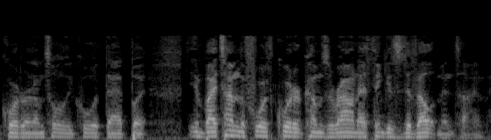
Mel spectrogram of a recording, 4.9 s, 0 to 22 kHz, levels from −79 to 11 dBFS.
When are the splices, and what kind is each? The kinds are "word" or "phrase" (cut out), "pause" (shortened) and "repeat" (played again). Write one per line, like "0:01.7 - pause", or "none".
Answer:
0:01.8 - word

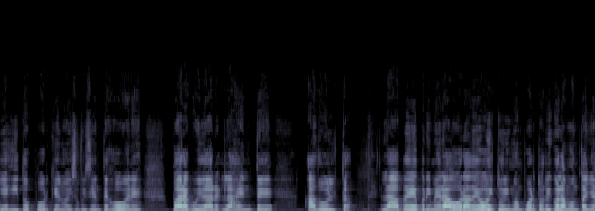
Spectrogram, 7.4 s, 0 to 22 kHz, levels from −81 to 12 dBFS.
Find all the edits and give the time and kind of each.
0:05.0 - word

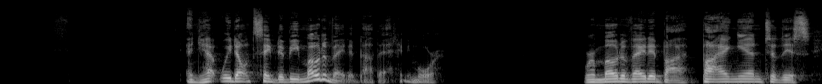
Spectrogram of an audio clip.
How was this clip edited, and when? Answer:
none

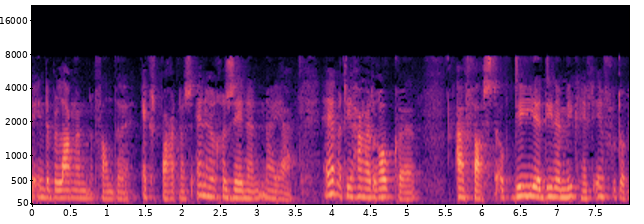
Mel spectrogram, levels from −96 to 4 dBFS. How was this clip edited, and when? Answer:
none

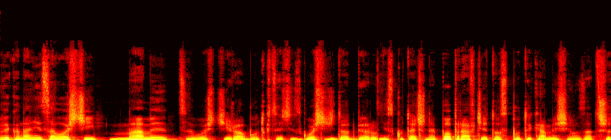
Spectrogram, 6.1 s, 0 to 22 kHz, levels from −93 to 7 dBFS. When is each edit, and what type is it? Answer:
0:01.8 - word
0:02.7 - word
0:03.8 - phrase

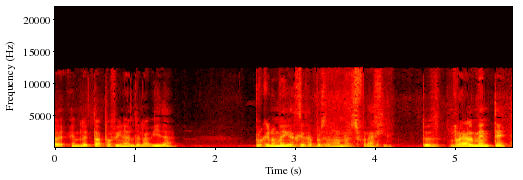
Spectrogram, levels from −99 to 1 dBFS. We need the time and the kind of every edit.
none

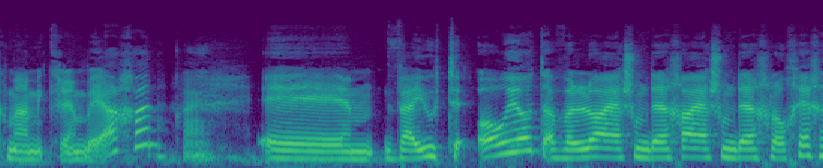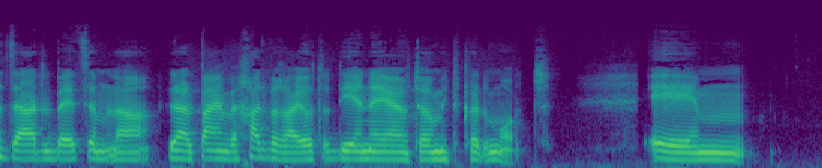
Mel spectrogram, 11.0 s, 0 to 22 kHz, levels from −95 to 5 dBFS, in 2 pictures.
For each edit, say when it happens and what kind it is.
0:04.5 - repeat
0:06.5 - pause
0:09.7 - pause

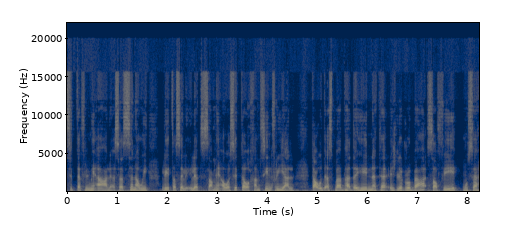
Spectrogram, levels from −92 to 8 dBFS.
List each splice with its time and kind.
0:04.1 - word
0:07.2 - phrase

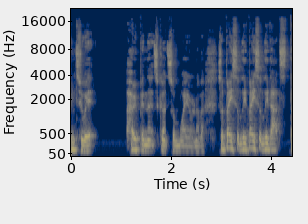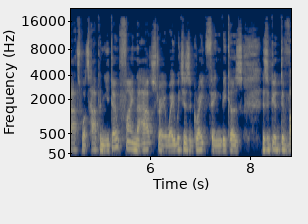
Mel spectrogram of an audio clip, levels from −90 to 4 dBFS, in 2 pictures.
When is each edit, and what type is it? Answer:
0:01.9 - phrase
0:03.5 - repeat

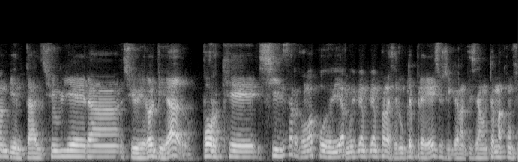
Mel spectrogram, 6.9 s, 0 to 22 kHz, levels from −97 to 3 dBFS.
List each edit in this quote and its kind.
0:03.8 - word
0:04.6 - word
0:04.9 - repeat
0:05.4 - word

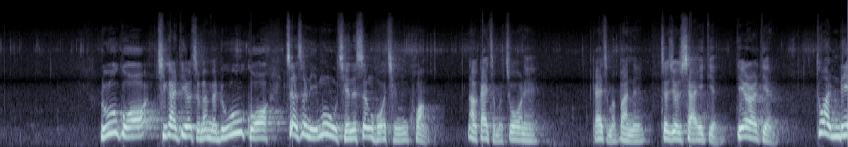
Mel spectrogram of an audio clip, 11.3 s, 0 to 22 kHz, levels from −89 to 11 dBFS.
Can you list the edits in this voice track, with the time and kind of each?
0:05.9 - pause
0:08.7 - pause

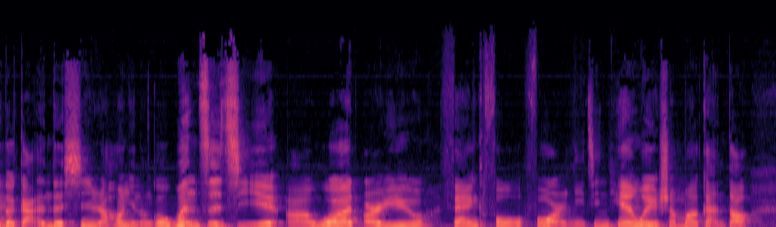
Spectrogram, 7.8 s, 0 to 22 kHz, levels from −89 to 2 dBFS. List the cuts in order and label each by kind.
none

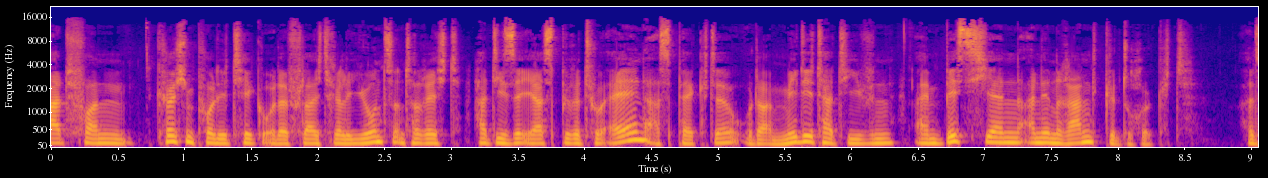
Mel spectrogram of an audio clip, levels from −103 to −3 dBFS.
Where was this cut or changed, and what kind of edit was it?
0:03.1 - pause
0:06.4 - pause

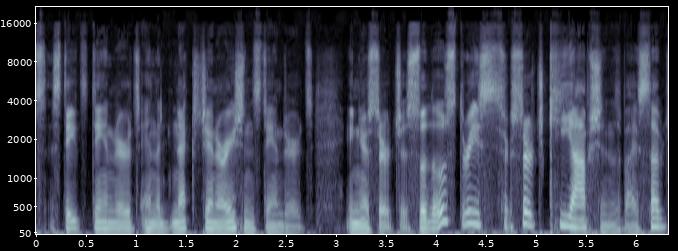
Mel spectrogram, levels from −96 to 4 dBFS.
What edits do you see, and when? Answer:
none

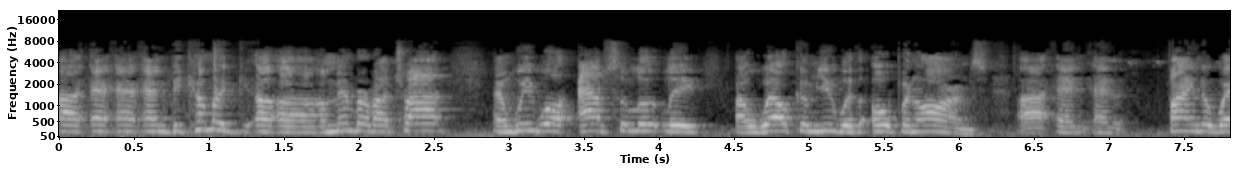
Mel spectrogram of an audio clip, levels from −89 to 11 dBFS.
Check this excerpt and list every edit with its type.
0:06.9 - word

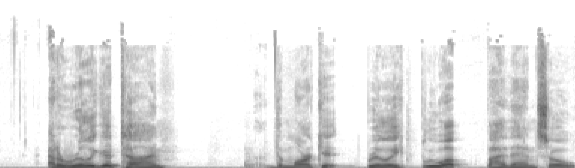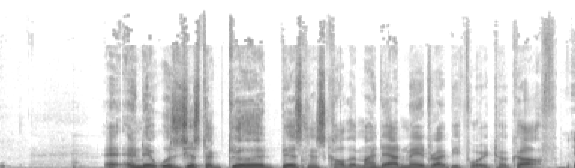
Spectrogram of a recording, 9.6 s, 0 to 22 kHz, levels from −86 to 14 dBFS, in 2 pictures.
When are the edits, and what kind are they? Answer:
0:02.1 - pause

